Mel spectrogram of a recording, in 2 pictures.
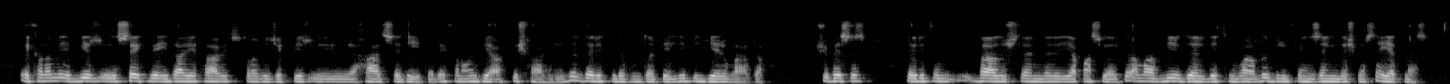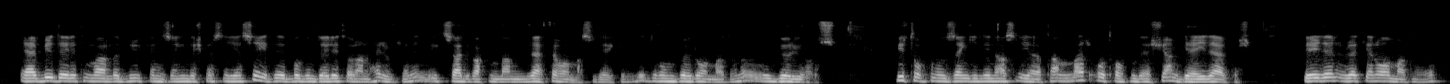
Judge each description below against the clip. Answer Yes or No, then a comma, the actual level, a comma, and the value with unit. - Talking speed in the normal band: No, fast, 145 wpm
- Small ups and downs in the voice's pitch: Yes, narrow, 2.0 semitones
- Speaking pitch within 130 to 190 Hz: Yes, low, 135 Hz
